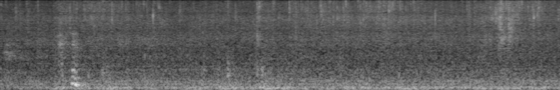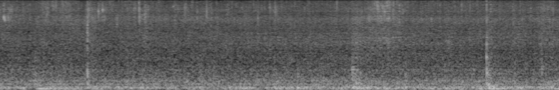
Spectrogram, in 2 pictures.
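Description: Zucchini slices fry in very hot oil with a steady, dense sizzle and crackle, continuous and close, with occasional sharper pops.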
